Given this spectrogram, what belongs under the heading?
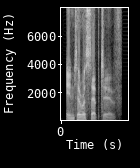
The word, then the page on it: Interoceptive: British English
